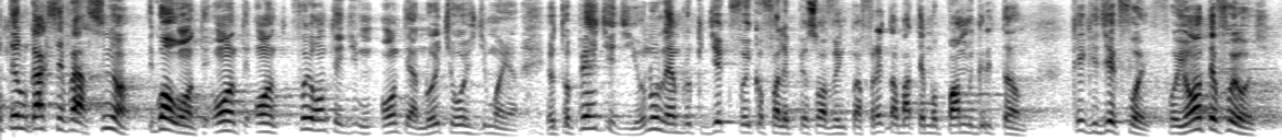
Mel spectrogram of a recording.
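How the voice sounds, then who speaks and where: A Brazilian pastor with a very high, gravelly voice preaches a playful sermon, slipping into character voices and sudden shouts. His words ring out in a large church hall with a long echo trailing after them. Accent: Brazilian Portuguese. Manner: acts out voices of congregants and demons, shouting bursts. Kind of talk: lively humorous sermon.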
